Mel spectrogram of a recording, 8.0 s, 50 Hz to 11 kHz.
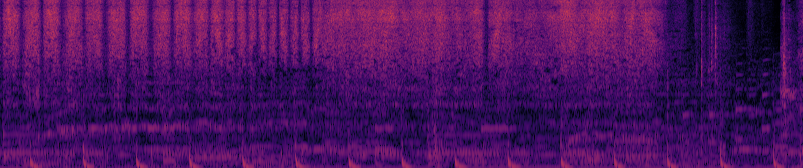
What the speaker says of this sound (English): I now have some 120 grit sandpaper and I'm just going to give this table a really quick scuff sand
